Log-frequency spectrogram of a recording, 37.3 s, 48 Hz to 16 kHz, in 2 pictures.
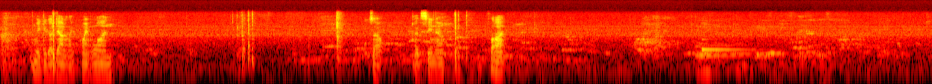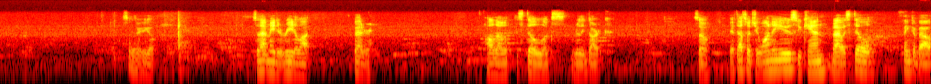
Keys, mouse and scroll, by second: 0.6 KP_1, 1.0 Return, 4.4-5.2 typing, 9.0 ctrl+p, 10.5 click, 27.8-29.1 scroll down 3, 29.1 z, 31.1 click.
